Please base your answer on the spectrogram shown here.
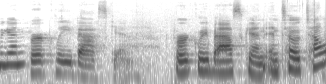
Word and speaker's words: Berkley-Baskin: how do you say your last name again berkeley Baskin Berkeley Baskin and so tell us about Sacramento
